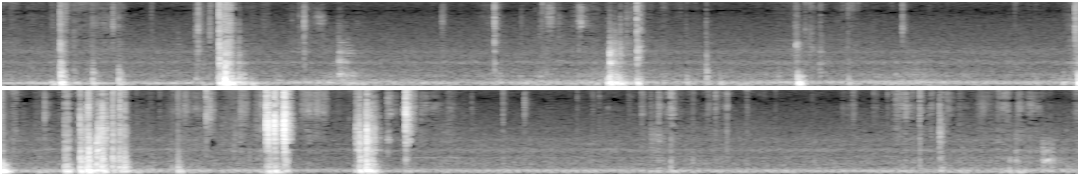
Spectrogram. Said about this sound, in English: So I'm just going to cut a bit here and a bit here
